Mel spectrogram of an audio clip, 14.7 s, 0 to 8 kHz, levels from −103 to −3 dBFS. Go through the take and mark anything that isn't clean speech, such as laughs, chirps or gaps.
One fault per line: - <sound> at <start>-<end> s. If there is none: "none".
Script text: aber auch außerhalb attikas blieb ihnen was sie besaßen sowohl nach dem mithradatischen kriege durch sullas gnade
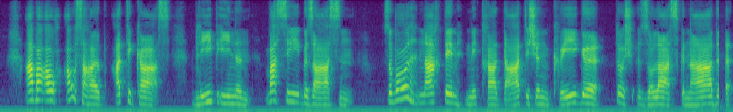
- dropout at 14.4-14.5 s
